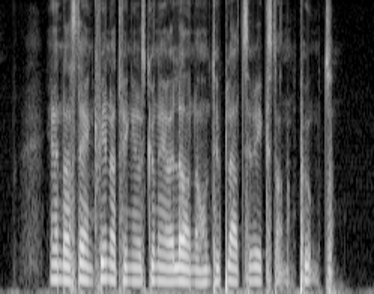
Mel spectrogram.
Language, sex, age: Swedish, male, 25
